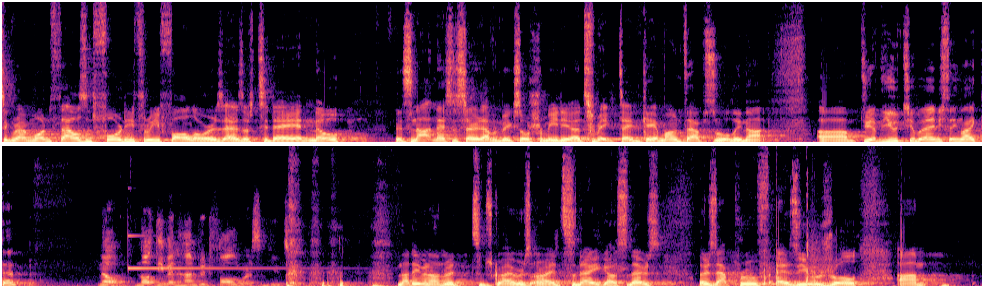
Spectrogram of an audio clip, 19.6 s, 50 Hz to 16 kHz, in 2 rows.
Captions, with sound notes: 1043 followers as of today at no, it's not necessary to have a big social media to make 10 K a month absolutely not. Do you have YouTube or anything like that? (peep) - No, not even hundred followers in YouTube - Not even a hundred subscribers all right, so there you go, so there's that proof as usual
